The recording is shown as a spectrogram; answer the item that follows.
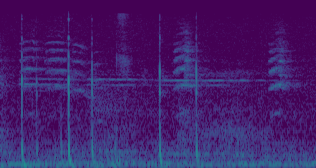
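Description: Near silence: a few faint ticks of a stylus tapping on a tablet's glass screen during handwriting, with a faint whisper.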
